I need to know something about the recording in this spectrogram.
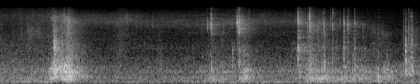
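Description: Peeled potato chunks slide off a plate and drop into a pot of boiling water, over the steady bubbling of the boil. There is one loud plop about half a second in, and more splashes and knocks around two and three seconds in.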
